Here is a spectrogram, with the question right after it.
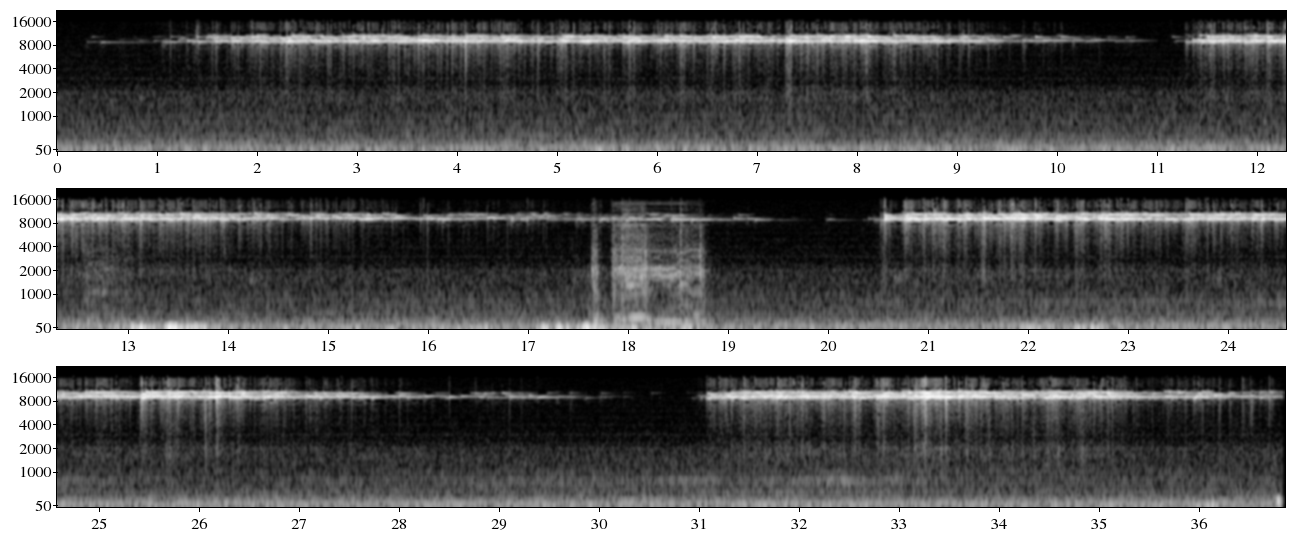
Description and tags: My aunt has some bells that sound light, delicate, and ethereal. She said they are from India. There are two strands of brass bells about the size of an acorn each. You are hearing both strands being shaken vigorously in this recording. I believe my Blu ray drive also was briefly captured accidentally.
